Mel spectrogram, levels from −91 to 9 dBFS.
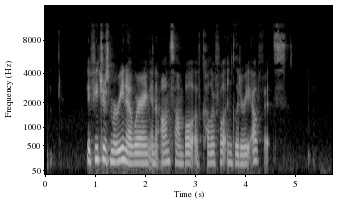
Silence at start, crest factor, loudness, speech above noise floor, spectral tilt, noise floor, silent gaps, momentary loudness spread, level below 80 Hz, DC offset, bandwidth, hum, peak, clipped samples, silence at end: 0.85 s; 18 dB; -24 LUFS; 45 dB; -5 dB/octave; -69 dBFS; none; 16 LU; -64 dBFS; under 0.1%; 11.5 kHz; none; -8 dBFS; under 0.1%; 0.95 s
